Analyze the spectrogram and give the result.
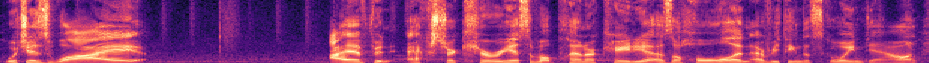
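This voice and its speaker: A woman's voice: mid-range voice, fairly quick, faint music behind. A young woman streamer giving casual, chatty reaction commentary on a game, laughing often.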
